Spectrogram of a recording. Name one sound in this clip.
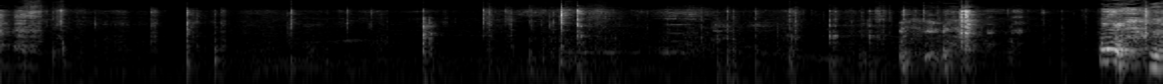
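A small metal tool clicks and scrapes against a circuit board.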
